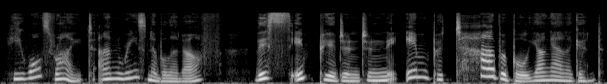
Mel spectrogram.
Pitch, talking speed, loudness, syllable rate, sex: 220 Hz, 120 wpm, -19 LUFS, 4.4 syllables/s, female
